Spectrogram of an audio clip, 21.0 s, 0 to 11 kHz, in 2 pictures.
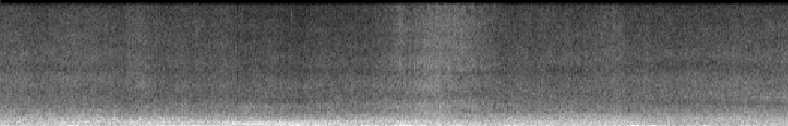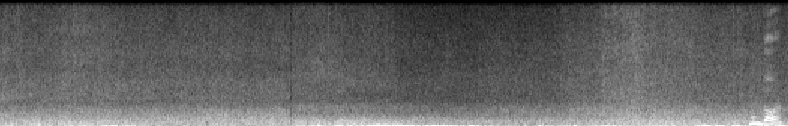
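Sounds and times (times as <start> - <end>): surf breaking on shore: 0.0 - 21.0
wind buffeting microphone: 14.3 - 21.0.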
